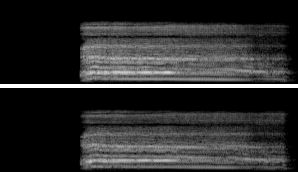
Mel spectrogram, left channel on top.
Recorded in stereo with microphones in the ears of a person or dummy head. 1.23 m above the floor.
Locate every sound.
0.8 s a shout: 35° left (ahead or behind), 1.5 m; by 2.9 s 20° right (ahead or behind), 0.8 m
